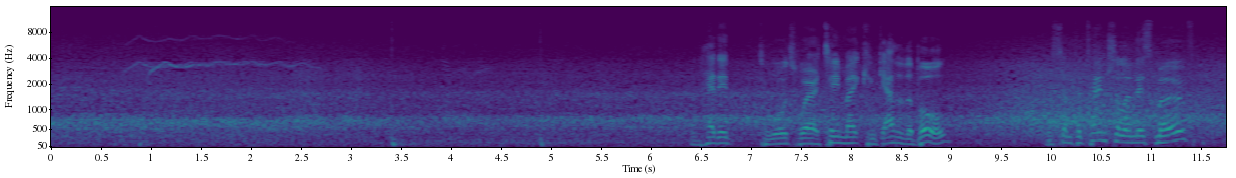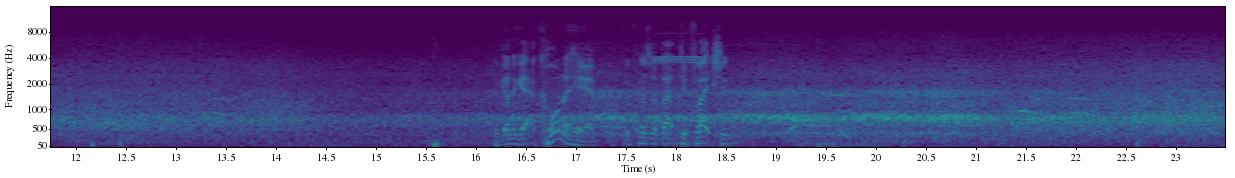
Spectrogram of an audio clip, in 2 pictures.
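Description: A stadium crowd roars and chants steadily.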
